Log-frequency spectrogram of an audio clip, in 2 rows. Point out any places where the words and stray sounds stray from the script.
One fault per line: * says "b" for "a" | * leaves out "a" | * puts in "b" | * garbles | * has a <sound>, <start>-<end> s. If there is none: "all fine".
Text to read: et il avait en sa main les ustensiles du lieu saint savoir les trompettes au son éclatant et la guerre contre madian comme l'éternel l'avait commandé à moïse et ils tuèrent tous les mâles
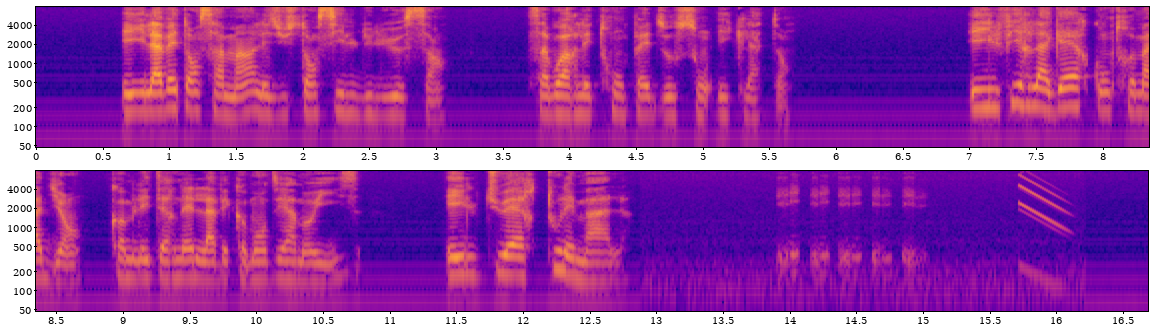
* puts in "ils firent"
* has a laugh, 13.9-15.0 s
* has a chirp, 15.7-16.2 s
